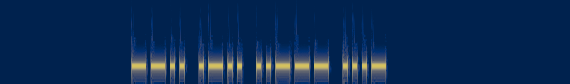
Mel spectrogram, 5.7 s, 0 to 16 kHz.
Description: Morse code, heard as a keyed tone, about 25 wpm, 700 Hz. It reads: ZL2V
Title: DXCC-100 Call Signs - 4 Characters - Repeated 2x - 25wpm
